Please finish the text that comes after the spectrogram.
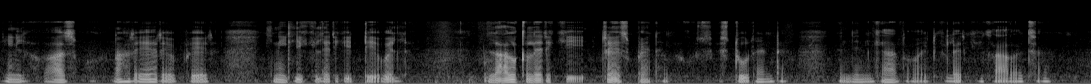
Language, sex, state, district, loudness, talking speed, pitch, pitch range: Angika, male, Bihar, Madhepura, -29 LUFS, 130 wpm, 120 Hz, 105-145 Hz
